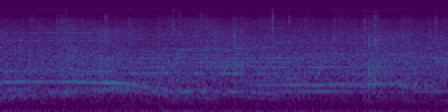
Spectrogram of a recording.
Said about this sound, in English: Somebody clap your hands and give God the glory.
